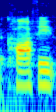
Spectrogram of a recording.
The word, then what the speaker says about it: Ko-fi: If you'd just like to donate, you can go over to Coffee. That's how it's pronounced.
